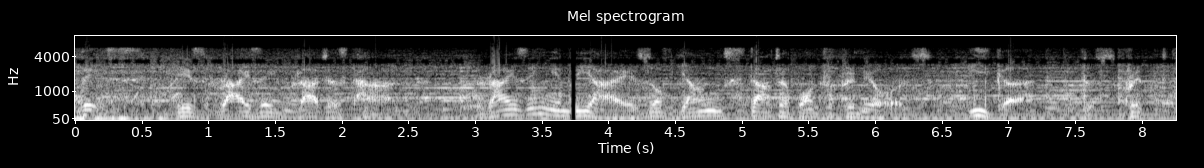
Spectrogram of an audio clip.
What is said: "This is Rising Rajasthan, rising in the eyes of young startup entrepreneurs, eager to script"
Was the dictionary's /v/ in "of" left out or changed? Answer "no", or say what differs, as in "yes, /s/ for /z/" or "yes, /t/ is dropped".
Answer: no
